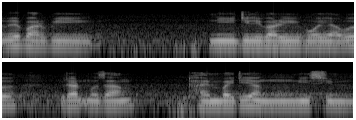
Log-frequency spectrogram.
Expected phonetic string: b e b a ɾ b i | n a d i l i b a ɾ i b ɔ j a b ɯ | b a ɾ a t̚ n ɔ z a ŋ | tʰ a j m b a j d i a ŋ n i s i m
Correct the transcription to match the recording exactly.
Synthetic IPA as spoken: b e b a ɾ b i | n i d i l i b a ɾ i b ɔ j a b ɯ | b i ɾ a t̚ m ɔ z a ŋ | tʰ a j m b a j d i a ŋ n i s i m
